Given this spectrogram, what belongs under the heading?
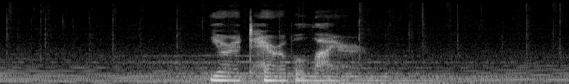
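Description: Soft steady rain falling in a cyberpunk horror city setting, a constant light patter under a whispered voice in the middle.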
